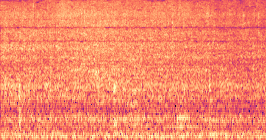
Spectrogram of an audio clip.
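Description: Sauce for Salisbury steak sizzles in a hot pan with a loud, even, hissing crackle that holds steady and close throughout, with no voices.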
